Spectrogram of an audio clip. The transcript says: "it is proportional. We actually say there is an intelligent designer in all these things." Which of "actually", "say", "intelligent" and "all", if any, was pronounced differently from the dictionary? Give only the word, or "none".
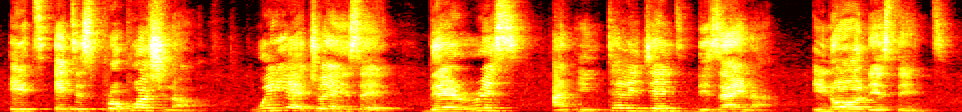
actually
